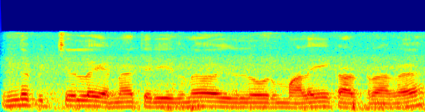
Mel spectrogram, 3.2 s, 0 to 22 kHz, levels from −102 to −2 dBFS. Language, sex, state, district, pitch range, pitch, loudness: Tamil, male, Tamil Nadu, Nilgiris, 125-140 Hz, 130 Hz, -14 LUFS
